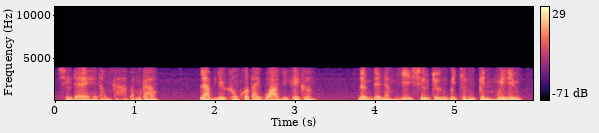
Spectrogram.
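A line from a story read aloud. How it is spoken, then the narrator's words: Soft instruction. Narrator (Vietnamese): Lý Chí Tường dặn khẽ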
